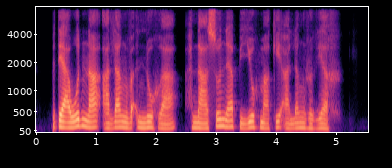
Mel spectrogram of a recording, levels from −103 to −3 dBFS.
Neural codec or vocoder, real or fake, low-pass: codec, 24 kHz, 0.9 kbps, DualCodec; fake; 7.2 kHz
